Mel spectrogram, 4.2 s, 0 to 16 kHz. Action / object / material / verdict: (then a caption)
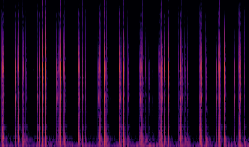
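tap / small metal microphone capsules on a handheld recorder / metal / none. Long purple nails tap and scratch the small, hollow, silver metal microphone capsules of a Tascam DR-05 recorder. Quick clusters of sharp, bright clicks with a tinny ring near 2.8 kHz come about three times a second in an uneven rhythm, each dying away almost instantly, with quiet scratchy noise between them.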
